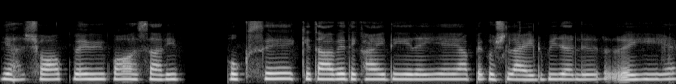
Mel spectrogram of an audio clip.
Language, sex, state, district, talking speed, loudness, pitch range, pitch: Hindi, female, Bihar, Darbhanga, 175 wpm, -16 LUFS, 235-245 Hz, 240 Hz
